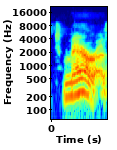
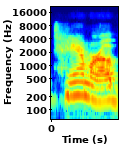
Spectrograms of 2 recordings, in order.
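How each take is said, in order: First: The name is said the Canadian way. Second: The name is said the non-Canadian way. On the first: This is how Canadians say her name. "my Canadian pronunciation is Tamara" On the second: This is how she says her own name. "I pronounce my name Tamara"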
